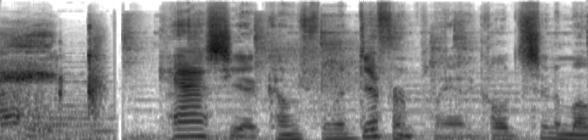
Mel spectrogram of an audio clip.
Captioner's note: voiceover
